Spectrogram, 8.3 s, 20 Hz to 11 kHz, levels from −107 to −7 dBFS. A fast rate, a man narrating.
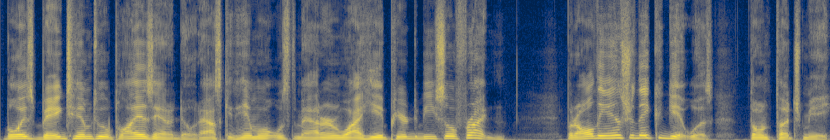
Yes: fast, 240 wpm; male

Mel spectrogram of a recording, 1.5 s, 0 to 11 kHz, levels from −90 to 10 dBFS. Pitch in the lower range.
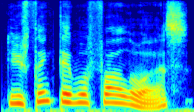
No: medium, 170 Hz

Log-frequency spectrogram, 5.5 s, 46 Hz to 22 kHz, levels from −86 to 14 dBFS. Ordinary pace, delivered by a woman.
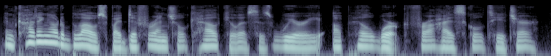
Yes: average, 175 wpm; female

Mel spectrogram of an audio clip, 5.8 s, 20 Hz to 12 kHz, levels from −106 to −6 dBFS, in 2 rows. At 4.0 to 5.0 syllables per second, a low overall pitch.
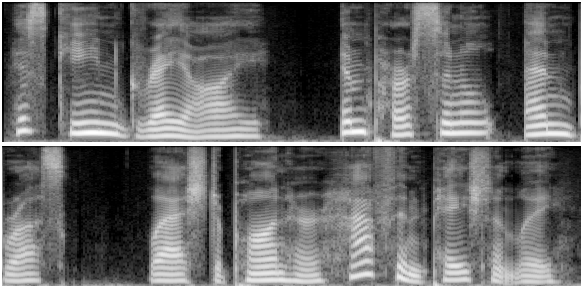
No: 4.3 syllables/s; medium, 185 Hz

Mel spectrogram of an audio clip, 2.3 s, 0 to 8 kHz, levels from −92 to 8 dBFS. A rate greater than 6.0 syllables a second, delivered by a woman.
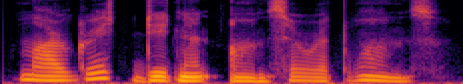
No: 4.9 syllables/s; female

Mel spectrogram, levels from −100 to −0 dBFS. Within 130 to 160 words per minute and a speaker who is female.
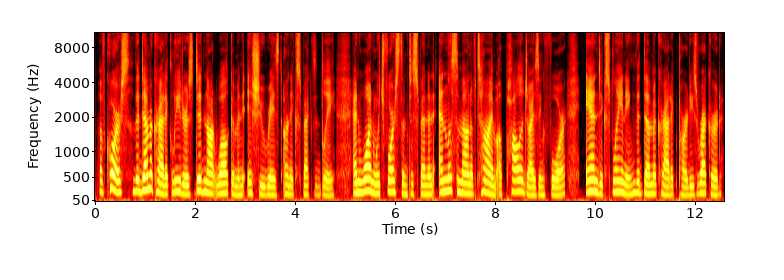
Yes: average, 150 wpm; female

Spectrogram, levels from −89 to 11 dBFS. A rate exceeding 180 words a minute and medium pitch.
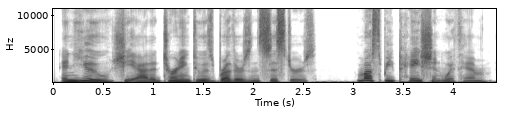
Yes: fast, 205 wpm; medium, 180 Hz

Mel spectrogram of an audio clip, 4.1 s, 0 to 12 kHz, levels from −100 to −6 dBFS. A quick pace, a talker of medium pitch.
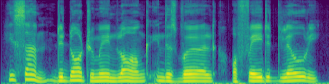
No: average, 175 wpm; medium, 145 Hz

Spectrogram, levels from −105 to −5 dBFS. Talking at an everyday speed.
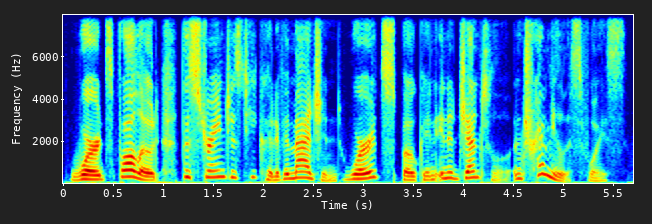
Yes: average, 170 wpm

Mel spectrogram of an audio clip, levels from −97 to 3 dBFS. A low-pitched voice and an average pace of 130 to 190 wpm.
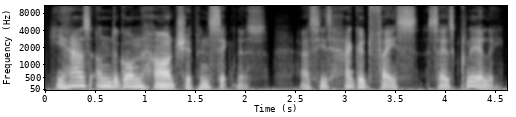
Yes: low, 130 Hz; average, 155 wpm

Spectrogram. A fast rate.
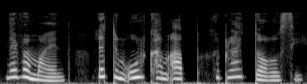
No: average, 175 wpm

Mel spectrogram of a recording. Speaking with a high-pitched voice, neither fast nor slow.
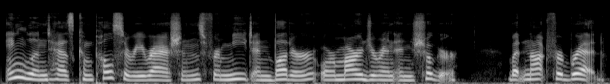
Yes: high, 220 Hz; average, 155 wpm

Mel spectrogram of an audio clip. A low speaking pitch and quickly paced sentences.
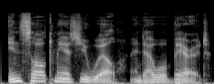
Yes: low, 110 Hz; fast, 280 wpm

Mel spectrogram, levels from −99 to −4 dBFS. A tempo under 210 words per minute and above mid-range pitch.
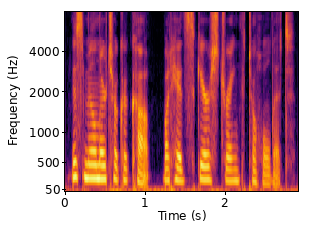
No: fast, 245 wpm; high, 205 Hz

